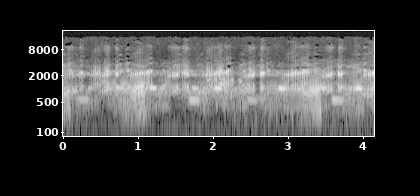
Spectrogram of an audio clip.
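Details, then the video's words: Frogs croak in a thick chorus of rapid, grating pulses. Brief clear piping notes pop in and out between the rasps. The chorus dips for a moment about halfway through. "FROGS CROAKING"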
